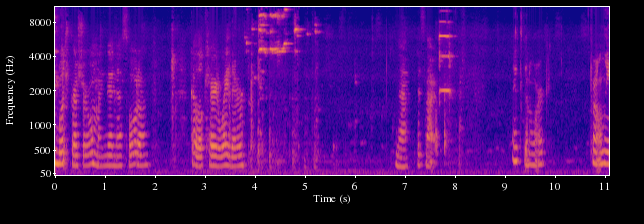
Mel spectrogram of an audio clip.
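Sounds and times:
high-pitched metal squeaks: 3.8 - 5.3.

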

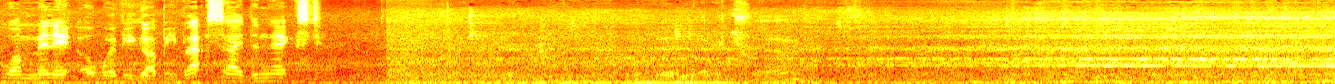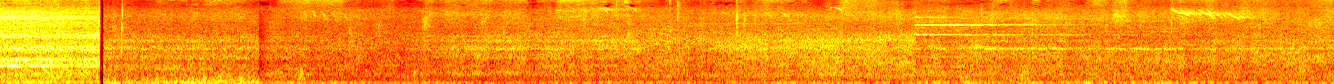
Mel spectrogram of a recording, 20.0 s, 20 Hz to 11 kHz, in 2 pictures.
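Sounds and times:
quiet street noise: 0.0 - 20.0
tram wheels rumbling: 2.6 - 16.2
tram motors whining: 2.9 - 10.9.

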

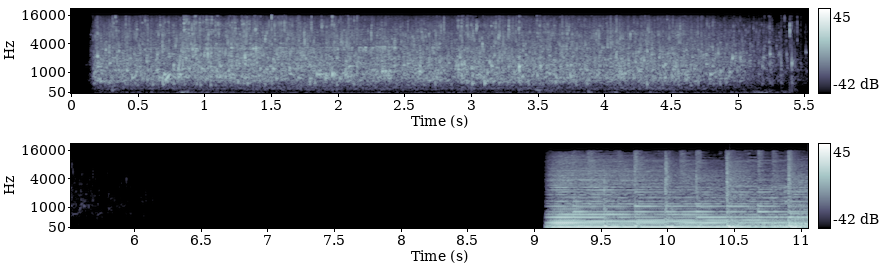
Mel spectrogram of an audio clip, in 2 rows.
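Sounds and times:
trickling water splashing: 0.0 - 7.0.

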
